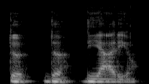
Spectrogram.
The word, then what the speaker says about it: diario: The D here is not pronounced very differently from English. Indeed, like D in dol, diario.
